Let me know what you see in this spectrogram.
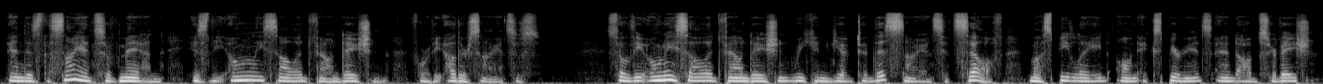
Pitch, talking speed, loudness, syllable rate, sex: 150 Hz, 155 wpm, -18 LUFS, 4.5 syllables/s, male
